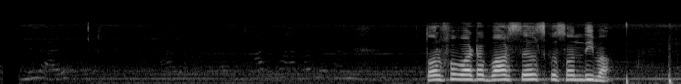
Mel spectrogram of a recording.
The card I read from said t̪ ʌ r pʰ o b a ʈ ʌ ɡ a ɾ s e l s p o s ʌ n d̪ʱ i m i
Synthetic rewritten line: t̪ ʌ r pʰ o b a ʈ ʌ b a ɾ s e l s k o s ʌ n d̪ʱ i m a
